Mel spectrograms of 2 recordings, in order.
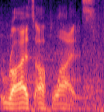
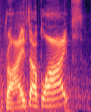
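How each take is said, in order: First: A natural, everyday Australian accent. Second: An exaggerated, caricatured Australian accent. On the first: This is how the speaker actually talks. The speaker calls it right. "When I'm saying" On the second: This is how outsiders imagine the accent sounds. The speaker calls it wrong. "that's what they think the Australian accent is"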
